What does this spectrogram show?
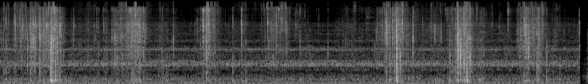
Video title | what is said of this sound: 귀요미 식사빵 만들기🥖 | Listen to how crispy it is.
